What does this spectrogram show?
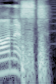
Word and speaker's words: honest: An honest, H is silent.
